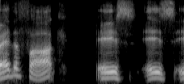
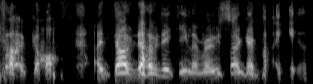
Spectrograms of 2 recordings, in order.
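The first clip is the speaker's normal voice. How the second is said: high-pitched mock outrage; hammed-up fed-up protest; retold exasperation; 10 semitones higher, 3 dB louder than usual. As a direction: act out snapping under badgering, amused. Retold angry answer to badgering.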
